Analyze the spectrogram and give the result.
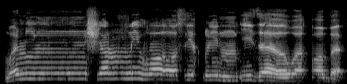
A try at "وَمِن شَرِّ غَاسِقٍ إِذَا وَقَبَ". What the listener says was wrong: Ini dapat nipis, tapi jelaskan lagi. Jangan cepat sangat. Wa min syarr. Nipiskan. من شر غاسق إذا وقب.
